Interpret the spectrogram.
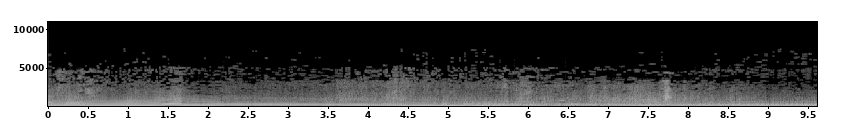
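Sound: car engine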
